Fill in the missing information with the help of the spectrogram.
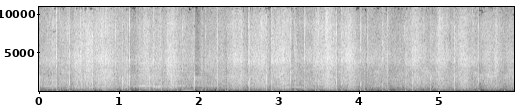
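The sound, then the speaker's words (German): A crowd applauds steadily for several seconds, a dense, continuous patter of many hands clapping at once, loud, with no voices standing out. “Applaus von uns mal.”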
